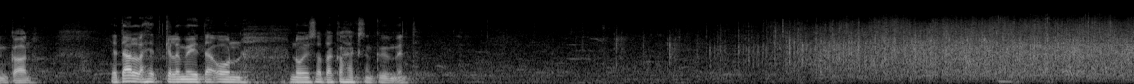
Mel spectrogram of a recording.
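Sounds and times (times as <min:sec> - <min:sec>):
speech: 0:00.0 - 0:00.5, 0:01.1 - 0:04.2
audience applause: 0:06.2 - 0:11.3.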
